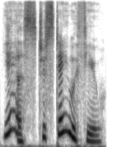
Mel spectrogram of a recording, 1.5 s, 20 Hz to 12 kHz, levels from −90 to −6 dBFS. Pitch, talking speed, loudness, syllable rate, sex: 235 Hz, 200 wpm, -18 LUFS, 3.8 syllables/s, female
